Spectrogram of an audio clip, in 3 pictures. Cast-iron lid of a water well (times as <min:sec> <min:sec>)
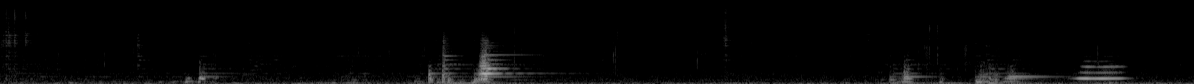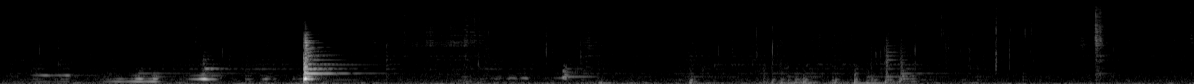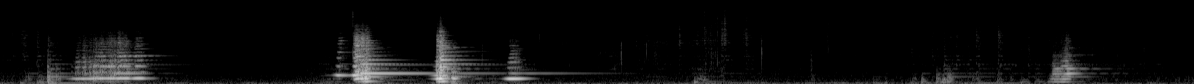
0:04.3 0:05.3, 0:08.9 0:11.2, 0:12.3 0:18.0, 0:24.0 0:25.6, 0:27.1 0:29.7, 0:33.0 0:35.0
